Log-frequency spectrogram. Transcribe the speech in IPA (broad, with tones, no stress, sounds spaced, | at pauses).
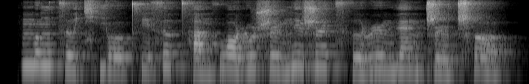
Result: n̪ ɤ˦ ŋ t͡s ɹ̩˨˦ t͡ɕʰ j o˨˦ ʊ̯ t̪ʰ i˨˩ s ɹ̩˥˨ t̪ʰ a˨˩ n x w ɔ˥˨ ɻ u˥˨ ʂ ɻ̩˥˨ n̪ i˥˨ ʂ ɻ̩˦ t͡sʰ ɹ̩˨ ɻ ɻ̩˥˨ n̪ ɥ ɛ˥˨ n ʈ͡ʂ ɻ̩˨˦ ʈ͡ʂʰ ɤ˥˨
